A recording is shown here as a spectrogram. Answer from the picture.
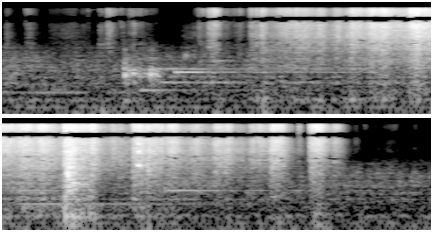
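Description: Aluminium foil being pulled off its roll and handled: a loud crinkling rustle that starts about two seconds in and stops shortly before the end.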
